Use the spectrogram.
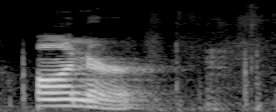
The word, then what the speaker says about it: honor: Honor. You also, this is an exception, you do not pronounce the H.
